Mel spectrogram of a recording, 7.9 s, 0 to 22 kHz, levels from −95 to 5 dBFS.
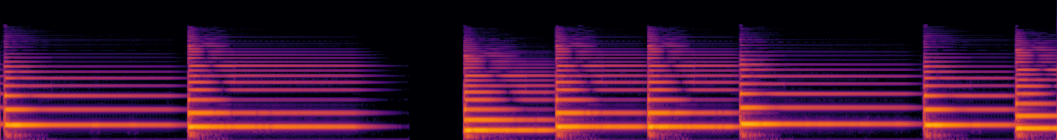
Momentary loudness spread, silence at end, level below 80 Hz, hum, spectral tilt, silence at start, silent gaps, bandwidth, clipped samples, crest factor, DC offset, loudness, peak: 14 LU; 0 s; -66 dBFS; none; -5 dB/octave; 0 s; 3.08-3.45 s; 8.8 kHz; under 0.1%; 16 dB; under 0.1%; -22 LUFS; -6 dBFS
